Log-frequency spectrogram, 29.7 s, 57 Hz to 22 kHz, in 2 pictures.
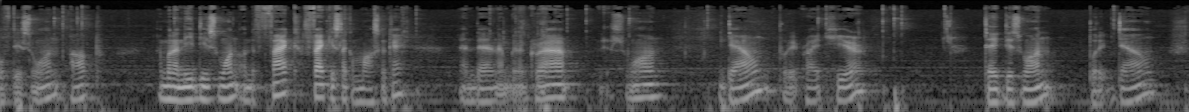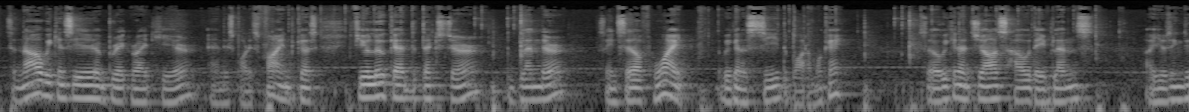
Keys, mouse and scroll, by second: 0.1 g, 0.9 drag, 2.1-3.2 drag, 4.2 middle click, 5.2 middle click, 7.0 middle click, 7.8-8.8 drag, 8.9 g, 11.1 click, 12.2-13.8 drag, 18.5 middle click, 19.1 middle click, 19.3 middle click, 19.7 middle click, 20.7 click, 23.9 middle click, 24.3 middle click, 24.5 middle click, 25.2 middle drag, 26.2 middle click, 26.9 middle drag, 27.5 middle click, 28.2 middle click.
